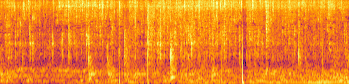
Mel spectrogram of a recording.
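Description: Garlic, ginger, onion and green chilli frying in a pan of oil for a sprouted horse gram sambar, a steady close sizzle with scattered stirring clicks and scrapes, no voices.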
